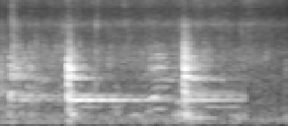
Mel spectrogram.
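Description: A kilo of sliced onions frying in oil for biryani, with a steady sizzle broken by two sharp stirring clatters partway through, close and moderately loud, fading toward the end.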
